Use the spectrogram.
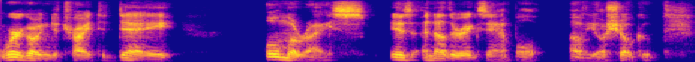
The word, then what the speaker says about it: Omurice: known as wasaigo omo omo is the short form for omelette and risu for rice. So omo rice it is simply an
